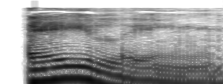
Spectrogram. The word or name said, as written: ailing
